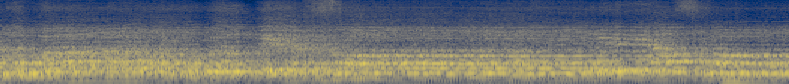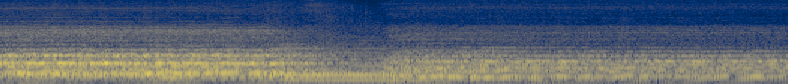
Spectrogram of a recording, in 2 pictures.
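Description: Mixed choir of men and women singing together, full and loud for the first seven seconds or so, then softer.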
